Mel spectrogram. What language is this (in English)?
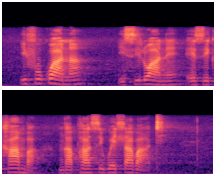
South Ndebele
